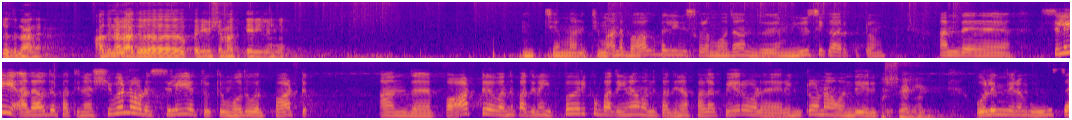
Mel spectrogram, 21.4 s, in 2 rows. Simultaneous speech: No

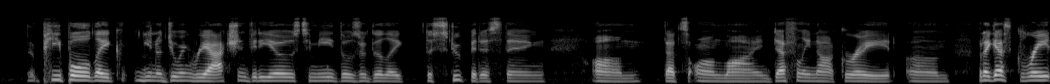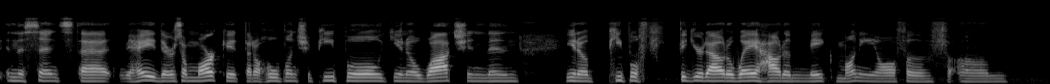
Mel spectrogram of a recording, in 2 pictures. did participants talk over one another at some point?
No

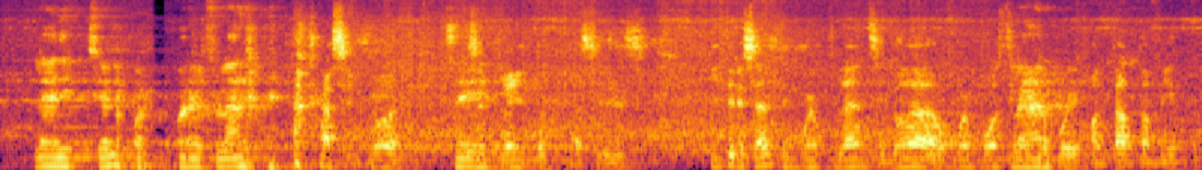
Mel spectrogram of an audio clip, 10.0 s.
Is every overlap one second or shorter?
Yes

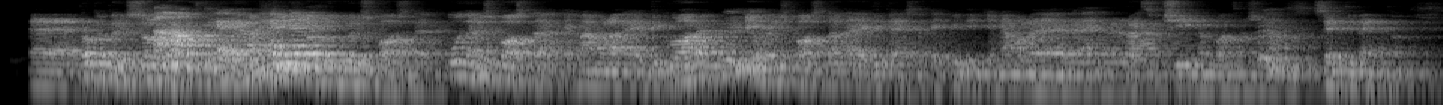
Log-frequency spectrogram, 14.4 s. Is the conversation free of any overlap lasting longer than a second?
No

